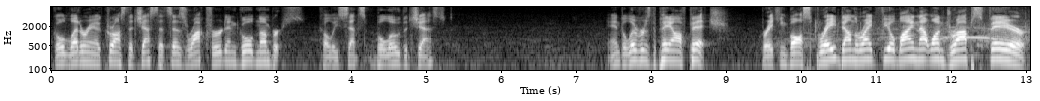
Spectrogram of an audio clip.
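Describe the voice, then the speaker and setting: Bright and forceful, this slightly high male voice takes an unhurried pace as an American announcer delivers live radio play-by-play of a baseball game. Ballpark sounds fill the background of the noisy live broadcast.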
